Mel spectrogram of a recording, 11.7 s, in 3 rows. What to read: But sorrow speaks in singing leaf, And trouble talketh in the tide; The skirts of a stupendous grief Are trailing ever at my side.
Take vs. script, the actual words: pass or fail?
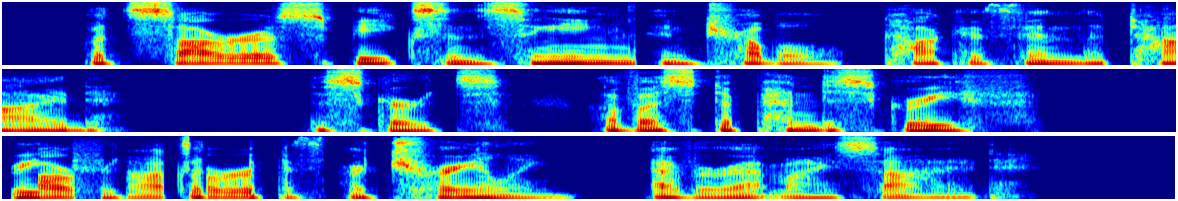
fail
